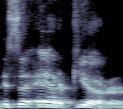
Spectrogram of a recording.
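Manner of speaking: over-the-top, loud, high-pitched, exaggerated put-on Italian accent. Redoing a line after calling the first try bad, exaggerated Italian accent. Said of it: "That's better".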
